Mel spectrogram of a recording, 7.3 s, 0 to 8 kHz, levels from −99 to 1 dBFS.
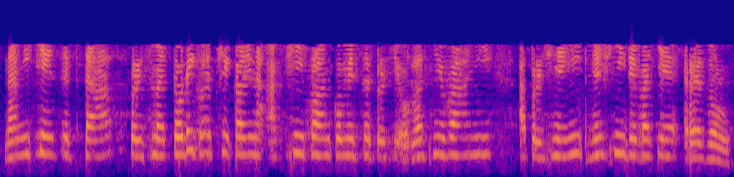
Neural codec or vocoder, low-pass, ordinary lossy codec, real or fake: vocoder, 22.05 kHz, 80 mel bands, HiFi-GAN; 7.2 kHz; AAC, 16 kbps; fake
